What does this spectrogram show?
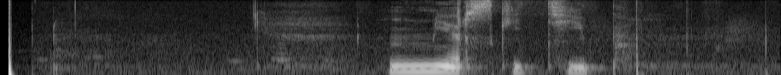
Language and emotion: Russian, angry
